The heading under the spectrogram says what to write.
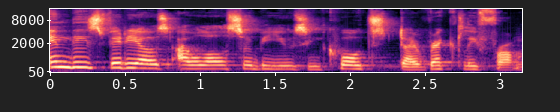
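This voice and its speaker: With lively intonation, a woman keeps to a moderate pace. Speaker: history video host. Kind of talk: commentary to camera. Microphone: lapel.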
